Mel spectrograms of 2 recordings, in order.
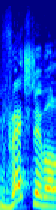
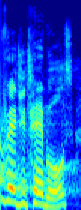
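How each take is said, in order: First: "vegetable" as VEJ-tuh-bul; three-syllable "vegetable", unstressed ending; corrected pronunciation. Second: Indian-accented "vegetables", VEJ-ih-TAY-buls; four-syllable Indian English "vegetables". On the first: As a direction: say "vegetable" with the middle squeezed out. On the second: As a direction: play up the Indian accent, "table" sounded in full in "vegetables". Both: Shown as a demonstration. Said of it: "That's my Indian accent coming out".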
